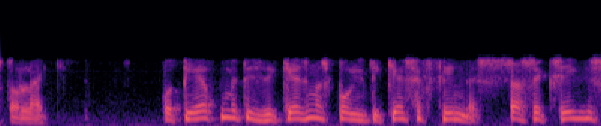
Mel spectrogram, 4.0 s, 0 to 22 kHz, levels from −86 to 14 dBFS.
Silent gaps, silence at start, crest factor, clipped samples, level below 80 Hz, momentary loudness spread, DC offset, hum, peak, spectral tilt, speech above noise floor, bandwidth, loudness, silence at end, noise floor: none; 0.05 s; 22 dB; under 0.1%; -62 dBFS; 3 LU; under 0.1%; none; -6 dBFS; -9.5 dB/octave; 34 dB; 4.1 kHz; -28 LUFS; 0 s; -61 dBFS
